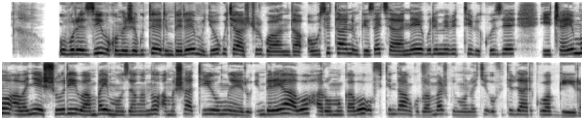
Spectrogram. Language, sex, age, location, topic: Kinyarwanda, male, 50+, Nyagatare, education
